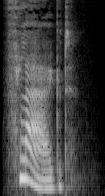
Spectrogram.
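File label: "flagged", British English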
